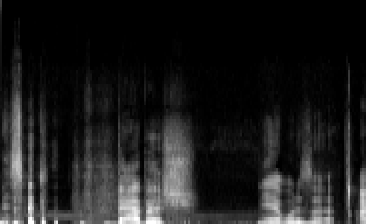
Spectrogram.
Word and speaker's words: Babish: Do you pronounce it binging with Bobish? Yeah. What is it? It's Babish.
